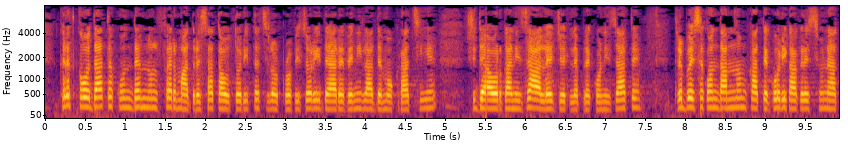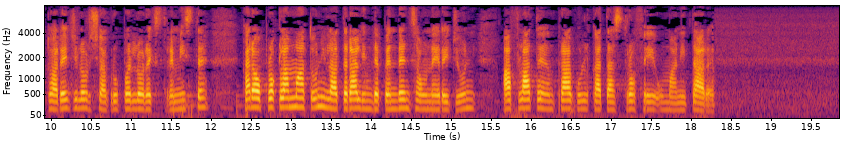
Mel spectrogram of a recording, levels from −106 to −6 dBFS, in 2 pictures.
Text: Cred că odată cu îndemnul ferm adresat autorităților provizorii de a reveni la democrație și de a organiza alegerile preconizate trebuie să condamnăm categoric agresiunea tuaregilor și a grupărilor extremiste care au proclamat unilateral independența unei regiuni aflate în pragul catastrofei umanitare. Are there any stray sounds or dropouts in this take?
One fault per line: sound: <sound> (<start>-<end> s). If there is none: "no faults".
no faults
